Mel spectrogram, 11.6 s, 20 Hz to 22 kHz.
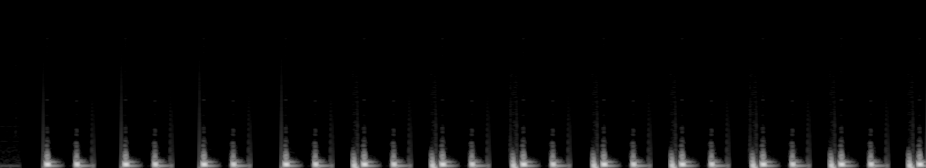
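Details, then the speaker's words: Simulated regular heartbeat near 60 a minute, recorded at the fourth left intercostal space, going from normal heart sounds to an added soft, low fourth heart sound before the first sound and then the systolic murmur; hypertrophic cardiomyopathy murmur with fourth heart sound. "listen once more to the murmur of hypertrophic cardiomyopathy I will start with normal heart sounds and then add a fourth heart sound and then the murmur"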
